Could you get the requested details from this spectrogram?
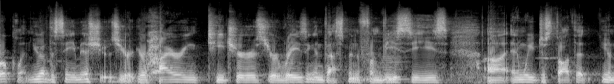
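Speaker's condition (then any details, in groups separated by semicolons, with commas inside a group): No condition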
